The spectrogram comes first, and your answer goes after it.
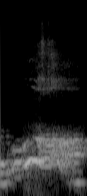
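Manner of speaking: a high flip into a cracked yelp; voice cracking. Shown as a demonstration. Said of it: "That's when you flip and crack and go".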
